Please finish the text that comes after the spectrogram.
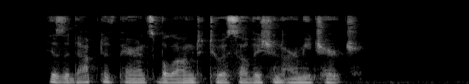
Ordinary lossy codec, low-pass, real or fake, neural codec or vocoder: MP3, 96 kbps; 9.9 kHz; real; none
